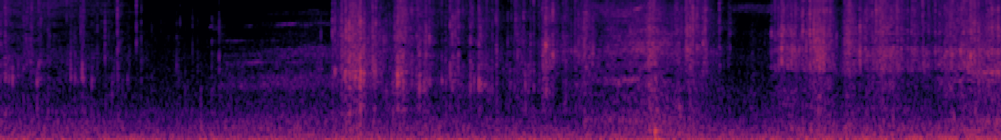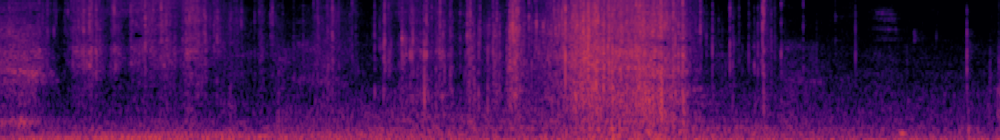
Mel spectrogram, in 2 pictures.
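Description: Clear plastic packaging crinkling and rustling as it is handled, with a louder rustle about eight seconds in.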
